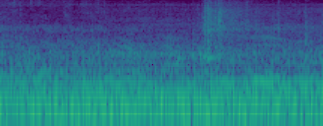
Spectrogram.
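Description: Car engine idling steadily, with a brief click or tap about one and a half seconds in.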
